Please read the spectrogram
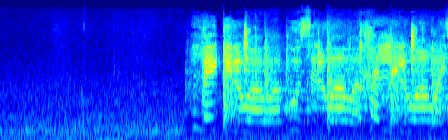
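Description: A mobile phone starts ringing about two seconds in with a loud musical ringtone, a busy high melody; before it, near quiet.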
